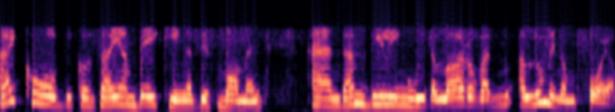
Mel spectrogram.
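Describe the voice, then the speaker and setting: A woman with a non-native accent, fairly high pitch and very even loudness. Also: ordinary pitch variation, moderate pace. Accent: noticeable non-native. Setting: phone call.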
